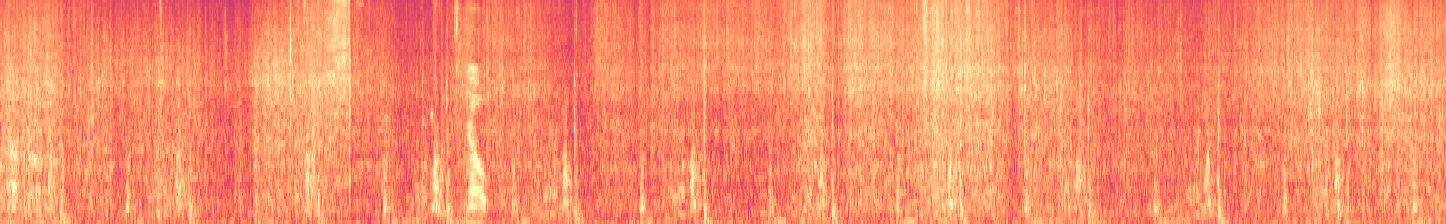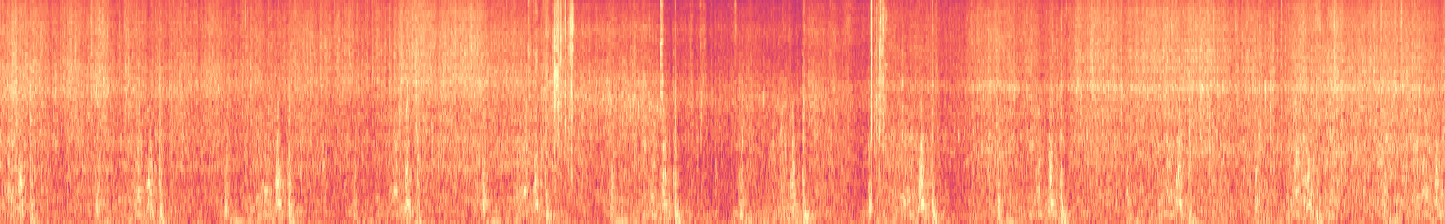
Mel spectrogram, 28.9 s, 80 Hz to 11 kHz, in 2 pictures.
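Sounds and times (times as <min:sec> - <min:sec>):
heavy rain falling: 0:00.0 - 0:28.9.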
